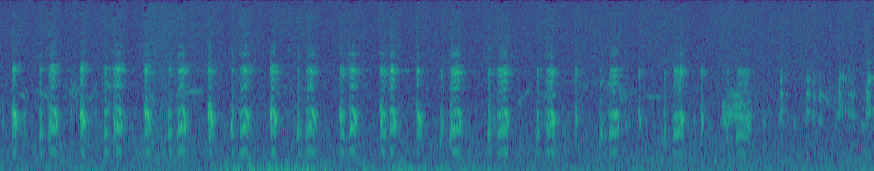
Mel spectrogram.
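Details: Several male Chukar partridges calling and fighting on Bamo mountain, Kurdistan, displaying to females in breeding season; dense repeated chuck-chuck notes at a rapid, slightly uneven pace, with a brief low rumble midway.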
